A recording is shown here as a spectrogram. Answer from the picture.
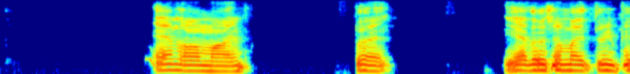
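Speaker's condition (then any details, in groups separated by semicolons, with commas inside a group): Traumatic brain injury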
